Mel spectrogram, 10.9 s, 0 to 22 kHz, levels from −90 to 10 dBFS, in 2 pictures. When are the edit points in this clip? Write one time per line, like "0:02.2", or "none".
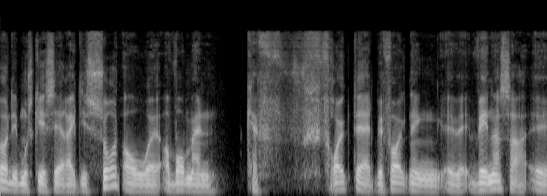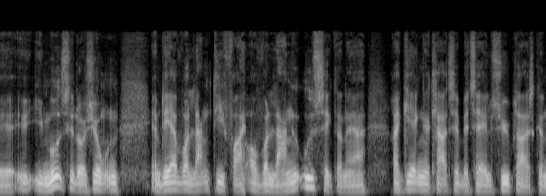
0:01.2
0:07.9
